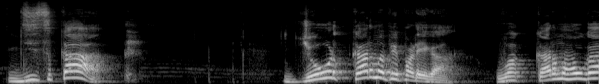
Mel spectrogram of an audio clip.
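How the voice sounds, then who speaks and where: Slow, lively male grammar teacher. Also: sits high. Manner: explains slowly, repeats answers, asks and answers own questions. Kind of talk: grammar lesson.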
